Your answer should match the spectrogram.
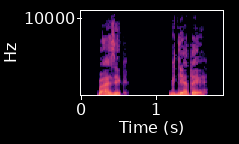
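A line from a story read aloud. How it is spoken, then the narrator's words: Loud shout. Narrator (Russian): громко закричал я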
